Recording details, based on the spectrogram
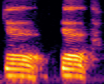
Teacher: الف تو موٹا ہونا تھا, طا کے بعد الف ہمیشہ ہیوی پڑھا جاتا ہے. طا, ہم اس کو طا پتلا کر کے الف نہیں پڑھیں گے, ٹھیک ہے.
